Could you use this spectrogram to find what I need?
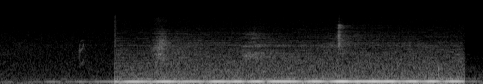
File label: Male; evp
